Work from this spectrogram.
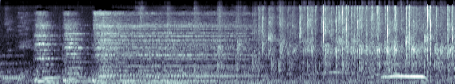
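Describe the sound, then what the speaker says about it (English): An audience on a cruise ship's murder mystery game show claps after tonal music cuts off, with a bright burst of scattered clapping that rises and continues under some voices. "We don't normally clap for suspected murderers"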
